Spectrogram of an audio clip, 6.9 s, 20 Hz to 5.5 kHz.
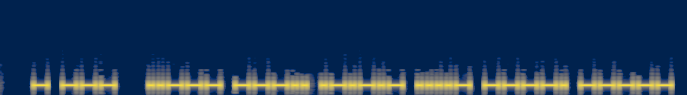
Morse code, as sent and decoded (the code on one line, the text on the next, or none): - --- / ..--- ---.. .-.-.- ....- ----. -----
TO 28.490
